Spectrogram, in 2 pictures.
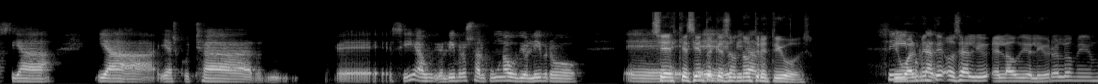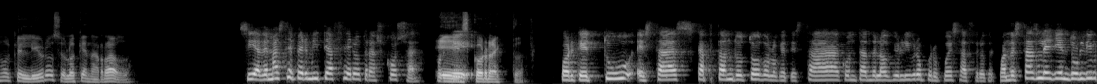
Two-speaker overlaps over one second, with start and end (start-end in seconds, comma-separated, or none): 6.5-7.8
